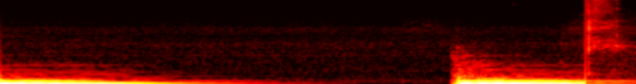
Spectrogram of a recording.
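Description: Bass section in Logic holds a deep, sustained root note F that slowly fades, then returns after a pause and ends with a brief bright noise burst.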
